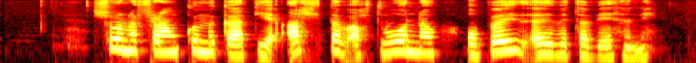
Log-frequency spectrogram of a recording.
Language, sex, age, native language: Icelandic, female, 40-49, Icelandic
